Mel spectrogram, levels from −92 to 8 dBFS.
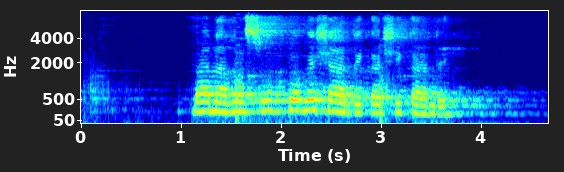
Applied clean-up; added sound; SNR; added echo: neural separator model SepFormer DNS4.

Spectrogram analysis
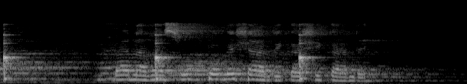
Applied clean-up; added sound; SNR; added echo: none; Bowed string instrument; 0 dB; reverberation time 2.1 s.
